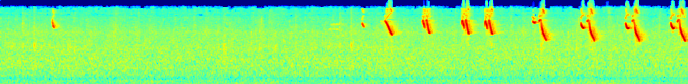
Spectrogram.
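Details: Saffron finch song with rain: several seconds of rain hiss and faint notes, then a burst of about eleven clear, high, downslurred chips at a quick, irregular pace.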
